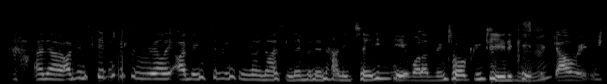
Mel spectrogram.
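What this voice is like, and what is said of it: Husky, deep sick voice. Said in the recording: “I don't usually have this husky deep voice either ... the cough”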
